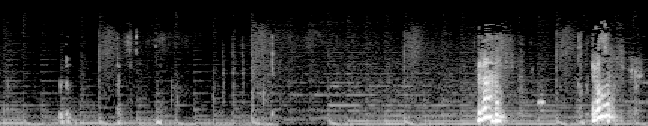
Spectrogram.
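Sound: sneeze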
